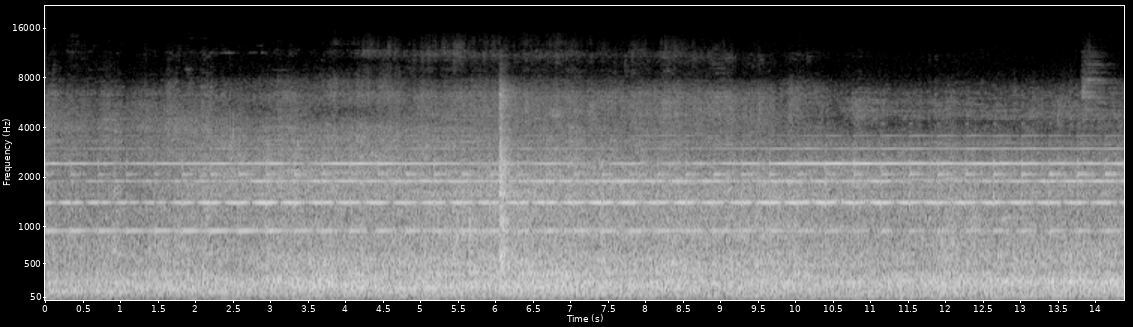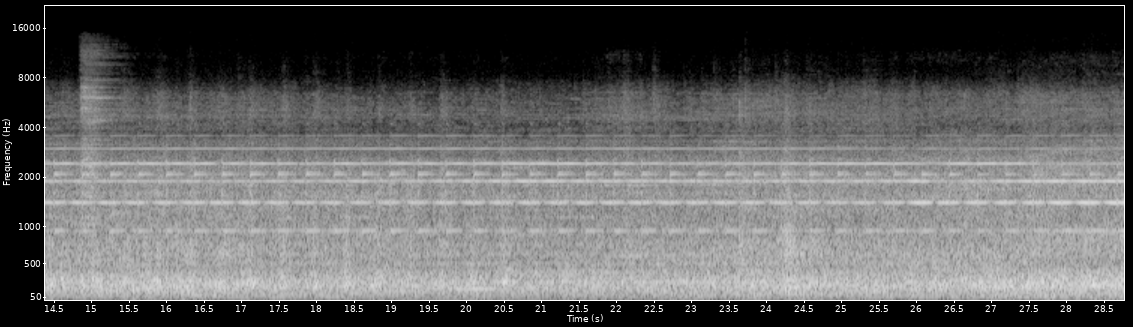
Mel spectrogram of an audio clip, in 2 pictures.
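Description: Freight cars of a Union Pacific manifest train rolling steadily past, steel wheels clattering on the rails. The crossing's WCH Type 1 bells ring continuously over the train noise. There is one sharp knock about six seconds in.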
